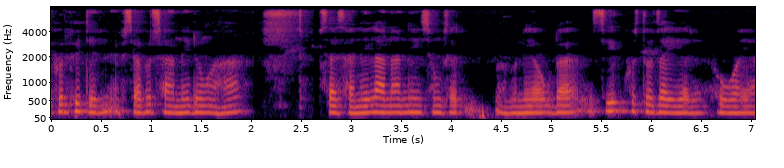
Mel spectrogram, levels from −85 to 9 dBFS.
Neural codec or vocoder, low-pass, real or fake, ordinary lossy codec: none; 7.2 kHz; real; none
